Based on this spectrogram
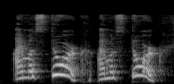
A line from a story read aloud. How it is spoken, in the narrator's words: she cried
